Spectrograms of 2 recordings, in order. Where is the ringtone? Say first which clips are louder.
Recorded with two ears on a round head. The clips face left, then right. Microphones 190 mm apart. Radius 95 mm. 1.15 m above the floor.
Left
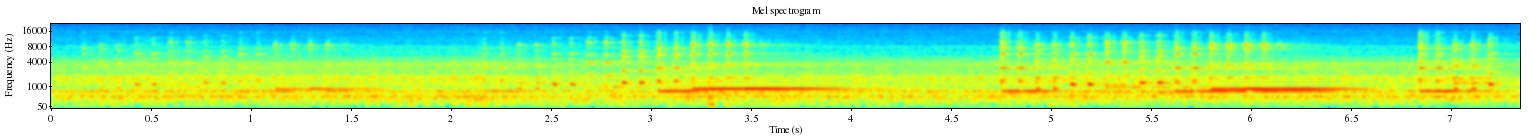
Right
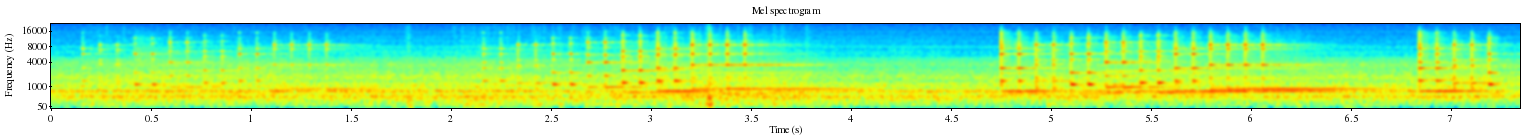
Right 1 dB; 45° right (ahead or behind), 1.0 m.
